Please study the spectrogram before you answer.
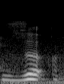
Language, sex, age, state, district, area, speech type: Kashmiri, female, 18-30, Jammu and Kashmir, Kulgam, rural, read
